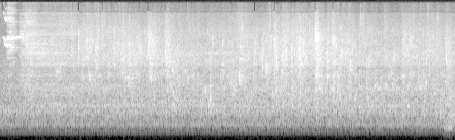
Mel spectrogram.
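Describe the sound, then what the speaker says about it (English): Tap water running steadily while hands are washed in a kitchen during cabbage roll preparation, a continuous close hiss with faint splashing and no talking. "let me wash my hands."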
